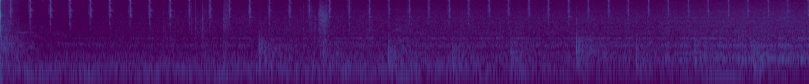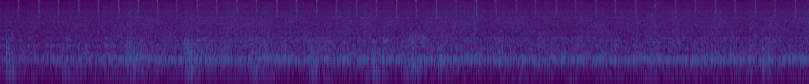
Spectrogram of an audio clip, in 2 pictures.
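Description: Mechanical stopwatch ticking, rapid and even. A low steady tone swells in underneath from about halfway.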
